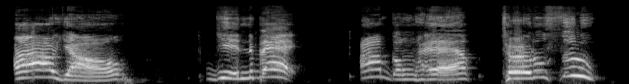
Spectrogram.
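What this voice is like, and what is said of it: Imitates another person's voice. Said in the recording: “you're making Shredder like real black, like in a weird way ... you don't have to do a Samuel Jackson impression”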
